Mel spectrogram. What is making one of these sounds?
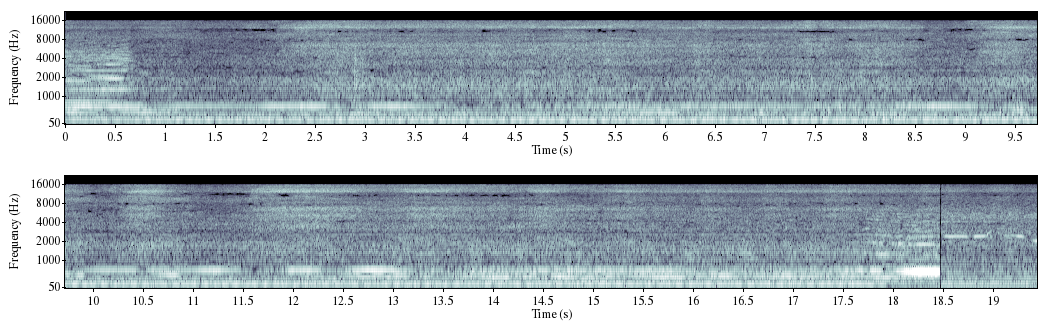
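A small power sander whirs steadily as it sands wood, then stops.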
